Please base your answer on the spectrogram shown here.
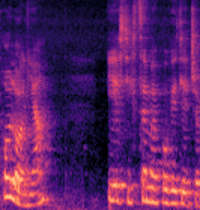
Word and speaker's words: Polonya: 'Polska' to po turecku: Polonya (czyt. polonja) I jeśli chcemy powiedzieć, że pochodzimy z Polski to mówimy: Polonyalıyım (czyt.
